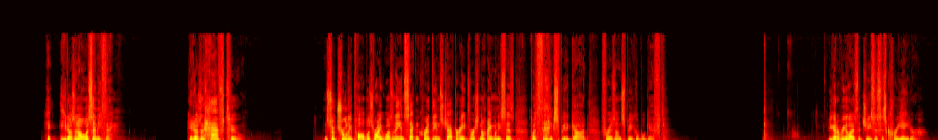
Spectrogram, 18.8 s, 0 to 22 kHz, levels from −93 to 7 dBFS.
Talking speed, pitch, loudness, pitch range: 140 wpm, 180 Hz, -29 LUFS, 150-200 Hz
